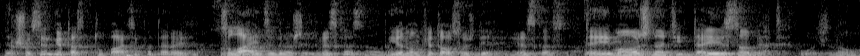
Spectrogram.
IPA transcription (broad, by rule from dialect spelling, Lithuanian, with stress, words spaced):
ʋʲɪrˈʃʊs ˈɪrʲɡʲɪ ˈtɐs tuː ˈpɑːt͡sʲiː pɐdɐˈrɐɪ sʊˈlˠɐɪd͡zʲɪ ɡrɐˈʒɐɪ ɪr ˈʋʲɪskɐs ˈʋʲiɛnuː ɐn kʲɪˈtoːs ʊʒʲˈdʲeːjɛɪ ɪr ˈʋʲɪskɐs tɐɪ ˈmoːʒnɐ tʲiː ˈtɐɪsoː ˈbʲɛt ˈkuː ɐʃ ʒʲɪˈnɐʊ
